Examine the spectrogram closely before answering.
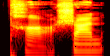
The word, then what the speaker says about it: Tashan: set up a blockade at a place called Tashan spelled t-a-s-h-a-n which was a small village between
